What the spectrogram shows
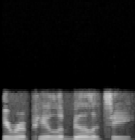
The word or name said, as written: irrepealability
